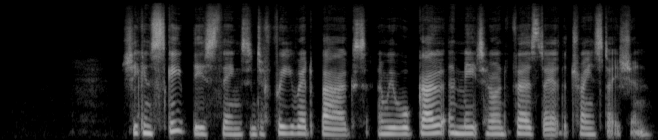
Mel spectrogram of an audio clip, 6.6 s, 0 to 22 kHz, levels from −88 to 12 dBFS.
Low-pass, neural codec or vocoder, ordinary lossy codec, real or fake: 19.8 kHz; codec, 44.1 kHz, 7.8 kbps, Pupu-Codec; none; fake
